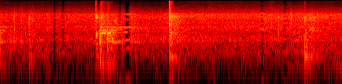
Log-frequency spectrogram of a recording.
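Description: Pork, pepper, zucchini and macaroni sizzling in a pan while being stirred, a steady close hiss of frying broken by a few sharp scraping and clinking strokes of the utensil.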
